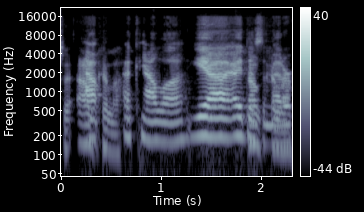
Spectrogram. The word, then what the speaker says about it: Alcala: How do you pronounce it? Alcala.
